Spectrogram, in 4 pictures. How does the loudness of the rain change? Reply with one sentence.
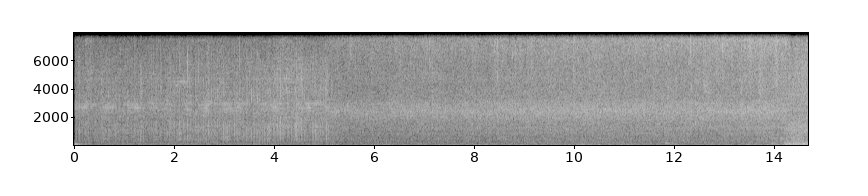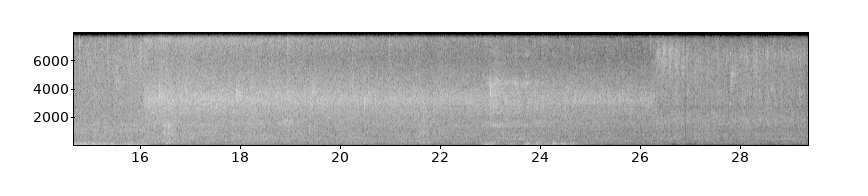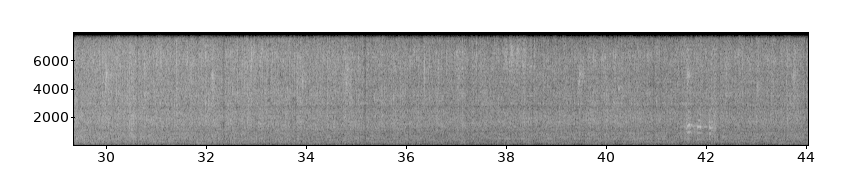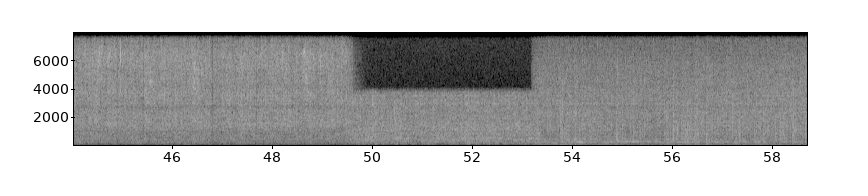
The volume of the rain goes up, then down.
